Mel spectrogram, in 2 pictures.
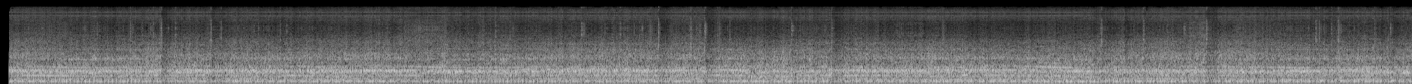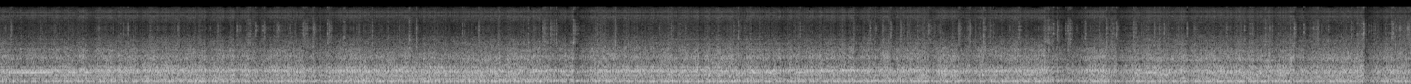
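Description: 25-horsepower engine of a high-hour (2,600 hours) Walker riding mower running steadily under load while mowing grass.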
